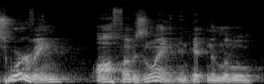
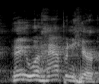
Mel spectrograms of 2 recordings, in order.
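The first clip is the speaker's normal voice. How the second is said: lightly voiced sheriff, raised pitch; questioning sheriff; 6 semitones higher than usual. Sheriff asking crash victims, raised-pitch questioning voice. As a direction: ask like an official arriving on the scene. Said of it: "They're gonna be like".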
